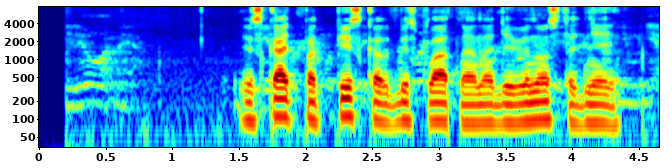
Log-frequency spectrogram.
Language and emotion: Russian, neutral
